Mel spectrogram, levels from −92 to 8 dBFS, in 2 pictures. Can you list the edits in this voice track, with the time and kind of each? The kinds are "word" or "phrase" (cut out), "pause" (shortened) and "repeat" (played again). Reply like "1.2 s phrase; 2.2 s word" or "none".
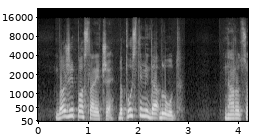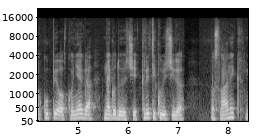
1.5 s pause; 2.4 s word; 6.2 s pause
